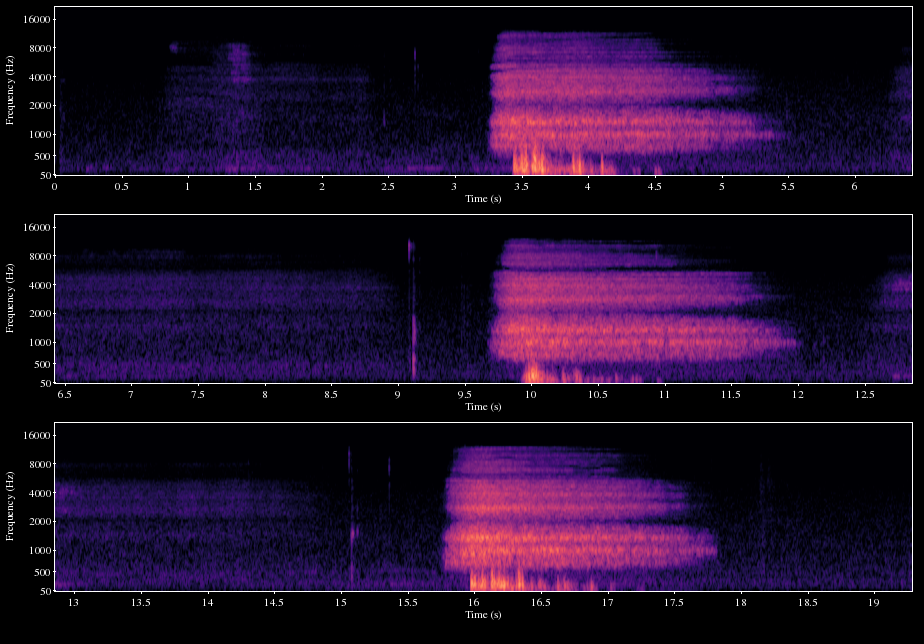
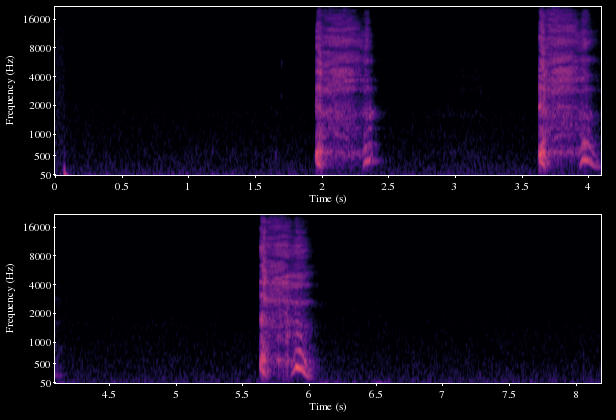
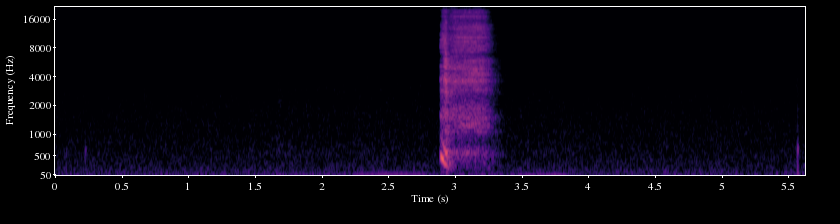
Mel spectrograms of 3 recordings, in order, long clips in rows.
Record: {
  "exhalation_length": "19.3 s",
  "exhalation_amplitude": 9829,
  "exhalation_signal_mean_std_ratio": 0.33,
  "three_cough_length": "8.2 s",
  "three_cough_amplitude": 1415,
  "three_cough_signal_mean_std_ratio": 0.31,
  "cough_length": "5.6 s",
  "cough_amplitude": 1476,
  "cough_signal_mean_std_ratio": 0.23,
  "survey_phase": "beta (2021-08-13 to 2022-03-07)",
  "age": "18-44",
  "gender": "Female",
  "wearing_mask": "No",
  "symptom_runny_or_blocked_nose": true,
  "symptom_fatigue": true,
  "symptom_headache": true,
  "symptom_onset": "4 days",
  "smoker_status": "Never smoked",
  "respiratory_condition_asthma": false,
  "respiratory_condition_other": false,
  "recruitment_source": "REACT",
  "submission_delay": "2 days",
  "covid_test_result": "Positive",
  "covid_test_method": "RT-qPCR",
  "covid_ct_value": 22.0,
  "covid_ct_gene": "E gene",
  "influenza_a_test_result": "Negative",
  "influenza_b_test_result": "Negative"
}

